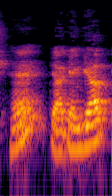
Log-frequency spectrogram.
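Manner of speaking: ordinary talk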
